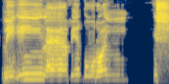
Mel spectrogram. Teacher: Jadi I bukan E ya. Kalau E nanti larinya ke imalah. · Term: mad lin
